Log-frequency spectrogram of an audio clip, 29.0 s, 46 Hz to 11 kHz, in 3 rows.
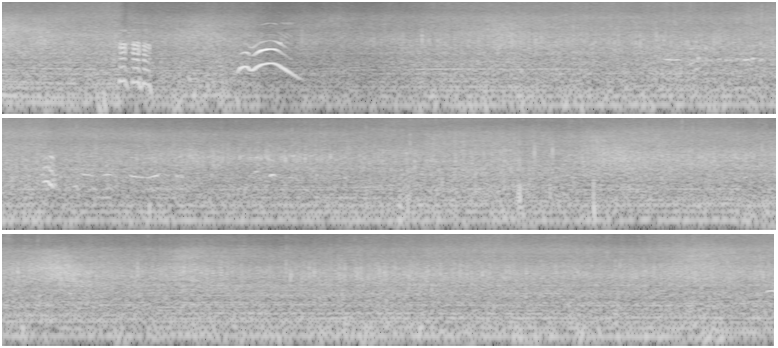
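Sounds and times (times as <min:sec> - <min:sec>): low engine hum: 0:00.0 - 0:29.0
rain hiss on wet road: 0:00.0 - 0:29.0.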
